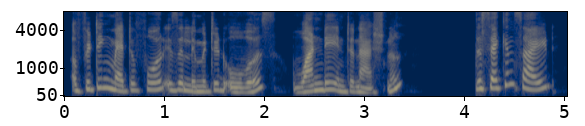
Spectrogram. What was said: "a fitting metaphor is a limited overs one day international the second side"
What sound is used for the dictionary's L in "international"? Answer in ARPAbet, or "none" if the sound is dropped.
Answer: L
